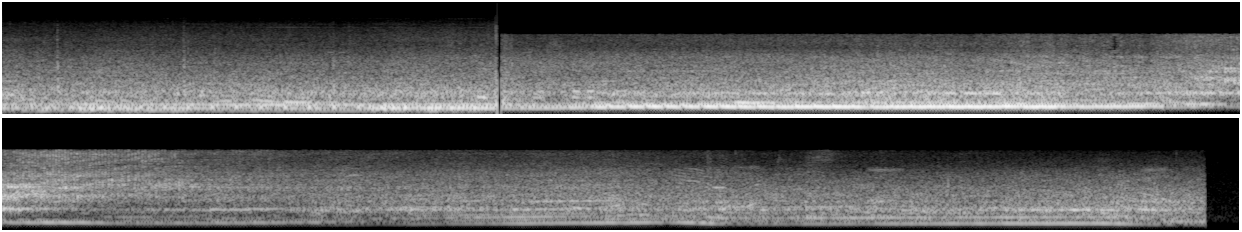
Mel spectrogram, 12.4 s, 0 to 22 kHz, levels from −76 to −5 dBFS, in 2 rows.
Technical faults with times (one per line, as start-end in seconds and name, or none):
2.48-12.38 input switched to a poorer device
